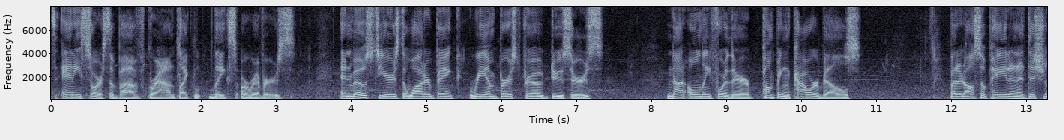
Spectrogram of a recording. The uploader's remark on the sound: podcasts live from Cafe Anyway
